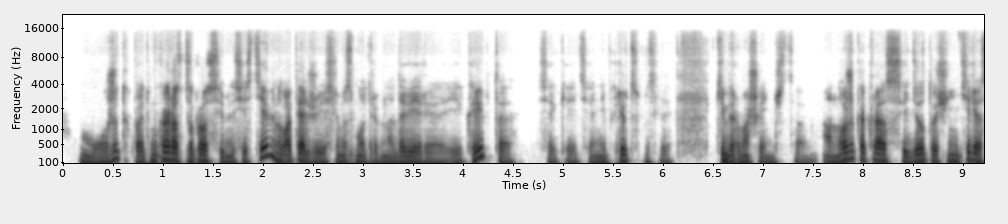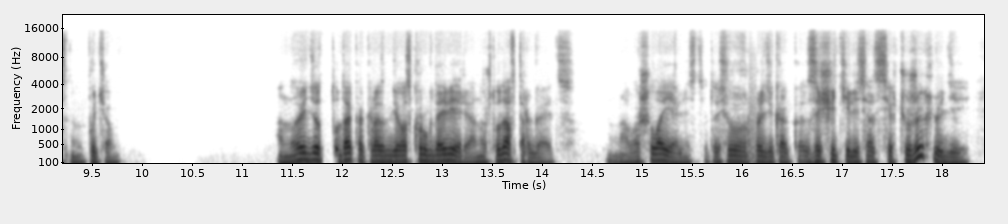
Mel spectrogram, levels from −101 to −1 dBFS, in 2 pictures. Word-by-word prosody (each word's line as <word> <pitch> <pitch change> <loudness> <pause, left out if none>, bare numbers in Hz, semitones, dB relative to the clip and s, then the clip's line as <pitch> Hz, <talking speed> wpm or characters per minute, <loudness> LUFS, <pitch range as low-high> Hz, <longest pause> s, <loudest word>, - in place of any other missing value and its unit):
Может, 105 +7 -3
поэтому 110 +2 -1
как 150 +2 +7
раз 140 -4 +8
этот 120 - -5
вопрос 125 -1 +3
именно 105 -1 -2
системный. 175 - +2
Ну, 120 - +2
опять 125 -3 +5
же, 100 +1 -3
если 100 +3 -5
мы 115 - -2
смотрим 105 -3 -5
на 100 -1 -4
доверие 100 -2 -2
и 110 -3 -8
крипто, 110 - +1 0.2
всякие 105 -1 -11
эти, 100 +1 -15
не 105 0 -5
прють, 125 +6 -1
в - - -19
смысле, 100 +1 -13 0.4
кибермошенничество, 105 -4 -2
м, 110 +5 -17
оно 105 +5 +2
же 160 - +2
как - - +2
раз 135 -3 +4
идёт 125 +4 +2
очень 120 +1 -1
интересным 115 -7 0
путём. 95 -1 -7 1.6
Оно 110 +8 +2
идёт 140 -1 +4
туда, 140 +1 +4
как 125 - -4
раз, 115 0 +3
где 115 0 0
у - - +1
вас 115 - +1
круг 125 -4 +1
доверия, 120 -6 +3
оно 100 +1 -6
же 95 - -16
туда 135 +3 +4
вторгается, 95 -4 -10 0.3
на 105 -4 -12
вашу 105 +7 -3
лояльность. 95 -7 0
И - - -15
то 100 - -9
есть 100 - -7
вы 115 -3 0
вроде 105 0 -3
как, 105 +1 -5
э, 110 - -6
защитились 110 0 -2
от 110 -2 -3
всех 105 +2 -5
чужих 180 - +2
людей, 100 -6 -2
110 Hz, 205 wpm, -23 LUFS, 100-120 Hz, 1.6 s, раз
